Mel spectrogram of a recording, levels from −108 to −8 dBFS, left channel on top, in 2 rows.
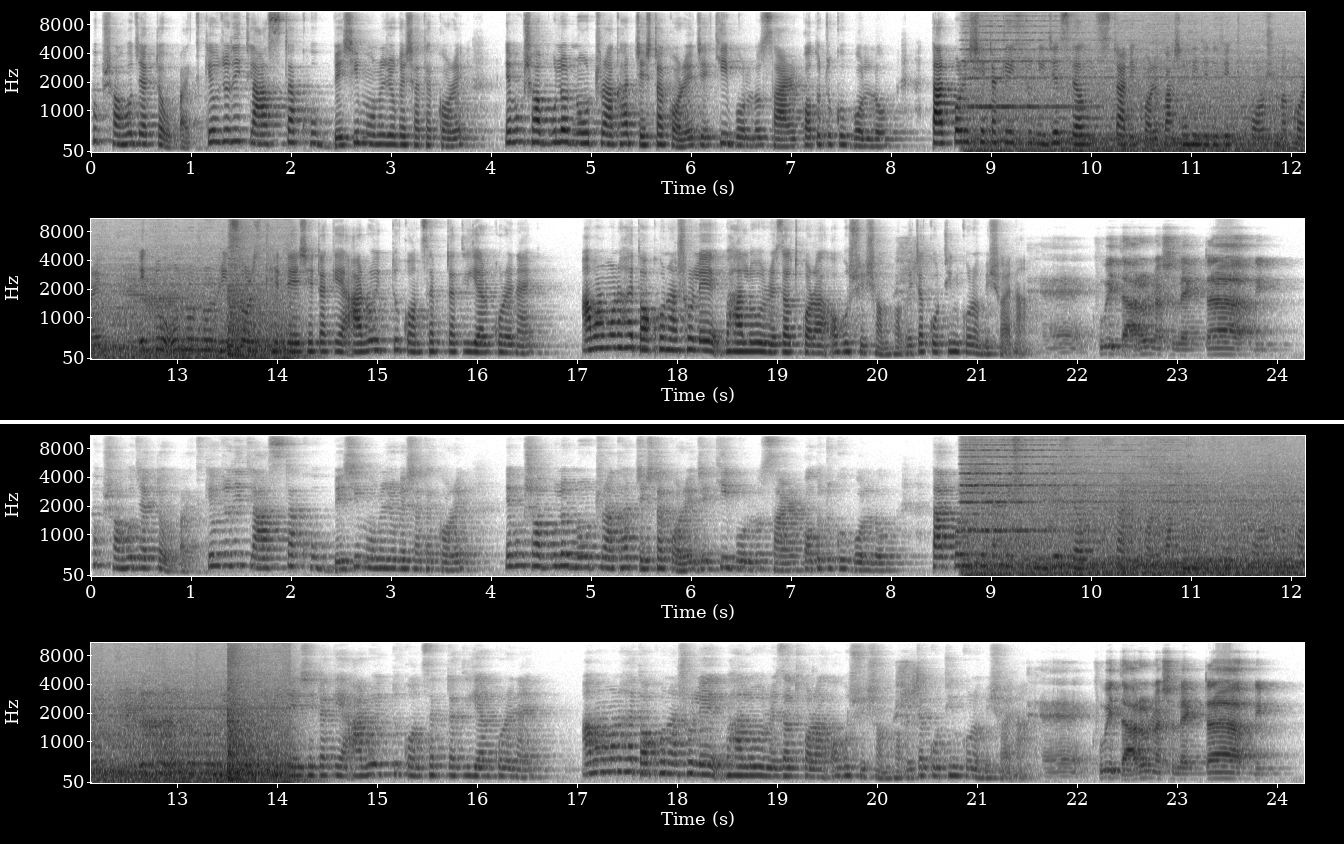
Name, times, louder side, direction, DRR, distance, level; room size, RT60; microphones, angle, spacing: voice 1, 0.0-3.7 4.1-7.2 7.5-8.0 8.4-12.3 12.6-16.5 17.0-21.5, left 5 dB, 50° left, 9 dB, 0.3 m, -29 dB
Subway metro underground, 8.7-14.1, right 2 dB, 75° right, 0.5 m, -26 dB
voice 2, 21.5-23.8, right 2 dB, 20° right, 3 dB, 0.4 m, -32 dB
5.6 x 2.3 x 2.5 m, 0.85 s
head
